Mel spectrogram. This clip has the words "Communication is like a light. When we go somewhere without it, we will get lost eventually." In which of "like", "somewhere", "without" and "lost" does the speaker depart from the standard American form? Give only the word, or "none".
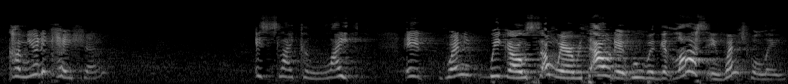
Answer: none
